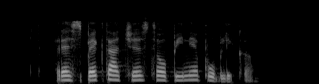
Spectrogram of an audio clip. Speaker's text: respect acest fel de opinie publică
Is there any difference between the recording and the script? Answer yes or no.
yes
